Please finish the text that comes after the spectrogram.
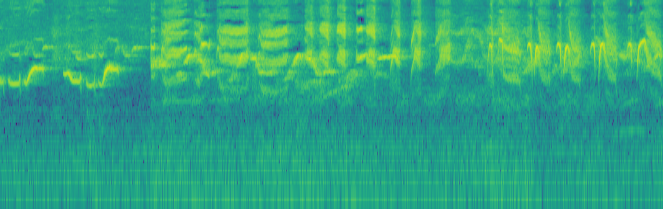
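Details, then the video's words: Chinese hwamei singing during morning voice training, with a few looping whistles that break into a dense, scratchy, rapid babble of harsh and whistled notes that lasts to the end. "hoạ mi hót sáng luyện giọng"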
